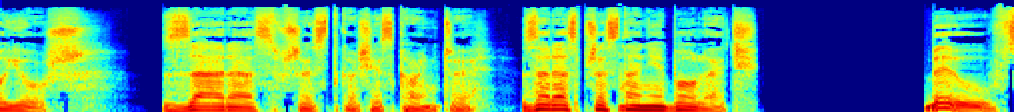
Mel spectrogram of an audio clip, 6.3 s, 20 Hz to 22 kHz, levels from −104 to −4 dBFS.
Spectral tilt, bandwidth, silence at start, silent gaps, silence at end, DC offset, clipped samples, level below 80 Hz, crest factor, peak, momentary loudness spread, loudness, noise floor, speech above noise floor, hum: -4.5 dB/octave; 17 kHz; 0 s; 0.92-1.01 s, 4.78-5.78 s; 0 s; under 0.1%; under 0.1%; -32 dBFS; 14 dB; 0 dBFS; 11 LU; -14 LUFS; under -90 dBFS; over 76 dB; none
